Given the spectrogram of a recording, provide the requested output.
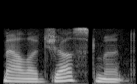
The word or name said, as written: maladjustment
